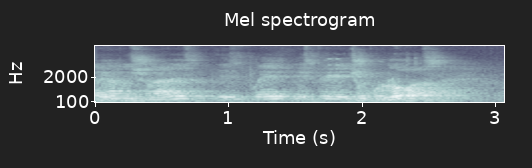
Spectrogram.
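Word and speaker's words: Lovaas: Entonces el primer ensayo clínico importante que vale la pena mencionar fue hecho por Lowas, o Lowas, como él decía que lo pronunciara.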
